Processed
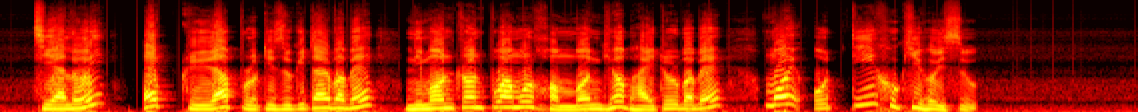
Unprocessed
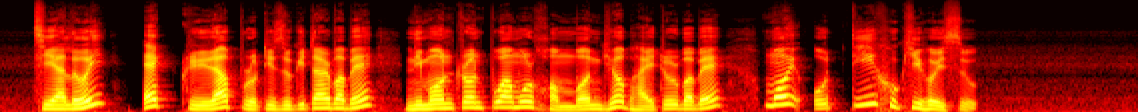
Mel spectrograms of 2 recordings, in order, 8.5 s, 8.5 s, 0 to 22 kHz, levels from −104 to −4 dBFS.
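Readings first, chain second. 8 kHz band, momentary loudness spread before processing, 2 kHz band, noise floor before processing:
can't be measured, 8 LU, −10.5 dB, −71 dBFS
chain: soft clipping −19.5 dBFS, distortion −11 dB
phaser with its sweep stopped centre 850 Hz, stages 4
surface crackle 11 per second −52 dBFS
level +4.5 dB

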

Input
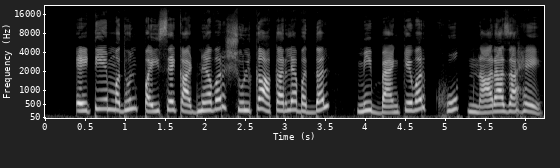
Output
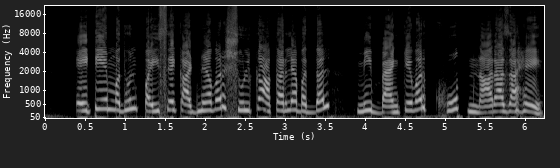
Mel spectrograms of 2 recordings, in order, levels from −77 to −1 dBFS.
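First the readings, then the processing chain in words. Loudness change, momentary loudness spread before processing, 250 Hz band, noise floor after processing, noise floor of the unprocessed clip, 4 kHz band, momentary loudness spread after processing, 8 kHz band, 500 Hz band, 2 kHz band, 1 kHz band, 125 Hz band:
−8.5 dB, 8 LU, −7.0 dB, −66 dBFS, −63 dBFS, −7.5 dB, 3 LU, −6.0 dB, −8.0 dB, −9.0 dB, −9.5 dB, can't be measured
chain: stylus tracing distortion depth 0.11 ms
reversed playback
downward compressor 6 to 1, threshold −31 dBFS, peak gain reduction 18 dB
reversed playback
level +4 dB

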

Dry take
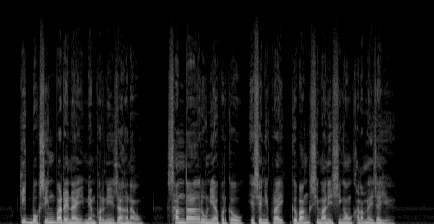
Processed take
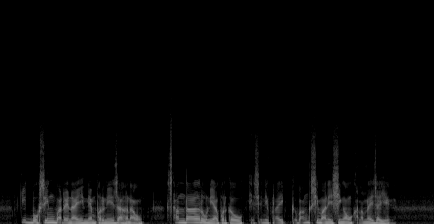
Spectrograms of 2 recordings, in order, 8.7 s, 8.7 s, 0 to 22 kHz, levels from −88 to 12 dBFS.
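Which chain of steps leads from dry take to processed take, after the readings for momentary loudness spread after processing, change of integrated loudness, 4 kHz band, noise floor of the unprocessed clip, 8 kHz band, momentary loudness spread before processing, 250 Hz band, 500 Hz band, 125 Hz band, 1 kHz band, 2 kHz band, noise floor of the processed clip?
11 LU, −11.0 dB, −12.5 dB, −74 dBFS, below −20 dB, 8 LU, −10.5 dB, −13.0 dB, −9.0 dB, −14.0 dB, −11.0 dB, −74 dBFS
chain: output level in coarse steps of 20 dB
low-pass with resonance 1,900 Hz, resonance Q 1.5
volume swells 309 ms
brickwall limiter −35 dBFS, peak gain reduction 11.5 dB
high-pass filter 68 Hz
one half of a high-frequency compander encoder only
level +6.5 dB

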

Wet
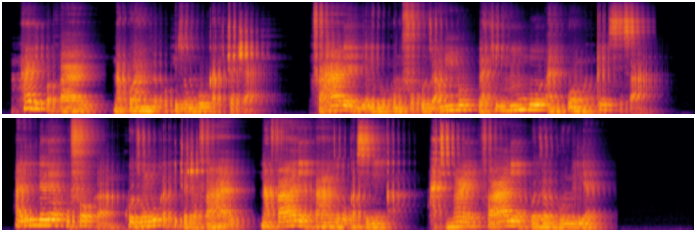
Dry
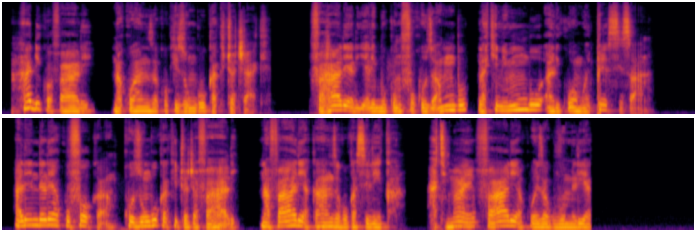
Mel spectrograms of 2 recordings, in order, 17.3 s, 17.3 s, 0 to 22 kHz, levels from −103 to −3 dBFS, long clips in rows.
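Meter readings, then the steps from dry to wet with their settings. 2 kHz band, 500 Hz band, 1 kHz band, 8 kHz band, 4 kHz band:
+4.0 dB, +3.5 dB, +4.0 dB, +4.5 dB, +4.0 dB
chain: adaptive Wiener filter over 25 samples
low-shelf EQ 440 Hz −8 dB
in parallel at +0.5 dB: brickwall limiter −18.5 dBFS, peak gain reduction 9.5 dB
on the sum: repeating echo 67 ms, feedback 39%, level −3 dB

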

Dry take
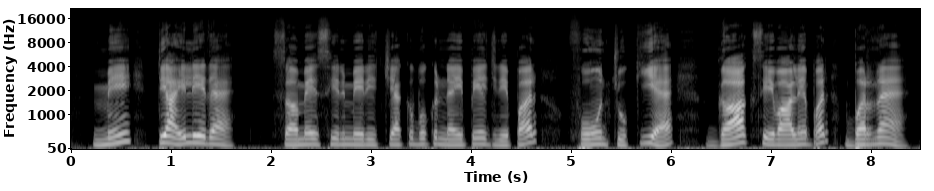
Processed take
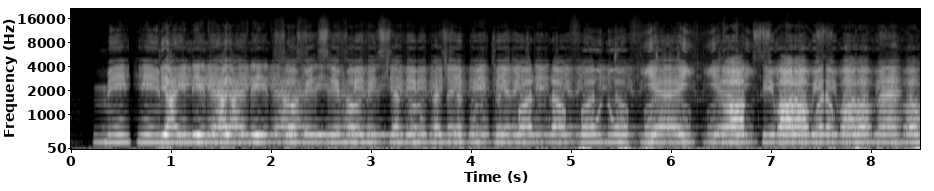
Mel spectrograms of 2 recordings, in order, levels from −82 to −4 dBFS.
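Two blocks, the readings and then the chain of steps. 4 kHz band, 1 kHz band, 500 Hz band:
+6.5 dB, +5.0 dB, +7.5 dB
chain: feedback delay that plays each chunk backwards 314 ms, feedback 62%, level 0 dB
phases set to zero 218 Hz
level +4.5 dB

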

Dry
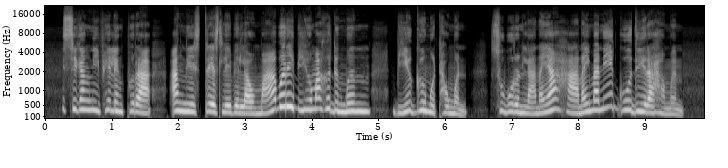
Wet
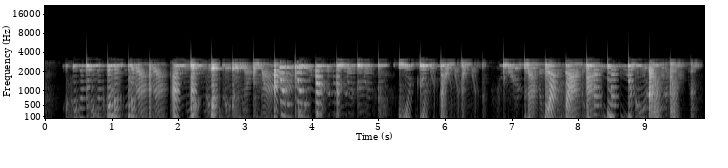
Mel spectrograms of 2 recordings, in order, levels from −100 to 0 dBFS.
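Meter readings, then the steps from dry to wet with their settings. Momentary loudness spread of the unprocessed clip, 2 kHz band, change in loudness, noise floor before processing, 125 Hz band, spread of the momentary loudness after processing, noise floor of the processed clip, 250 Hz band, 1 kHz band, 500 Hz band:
11 LU, −0.5 dB, −7.5 dB, −67 dBFS, below −10 dB, 12 LU, −71 dBFS, below −35 dB, −16.0 dB, −26.5 dB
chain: hum removal 180.5 Hz, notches 9
rotating-speaker cabinet horn 0.75 Hz
in parallel at −5 dB: hard clipping −19 dBFS, distortion −12 dB
on the sum: double-tracking delay 41 ms −6.5 dB
on a send: single-tap delay 257 ms −7 dB
on the sum: voice inversion scrambler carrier 2,800 Hz
tremolo with a ramp in dB decaying 3.2 Hz, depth 27 dB
level −5 dB

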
